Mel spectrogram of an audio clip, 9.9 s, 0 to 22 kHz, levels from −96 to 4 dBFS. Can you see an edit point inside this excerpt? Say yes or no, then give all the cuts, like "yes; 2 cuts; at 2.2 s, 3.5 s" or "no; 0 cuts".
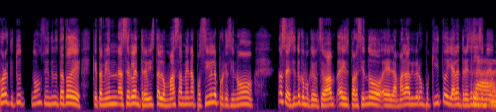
no; 0 cuts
